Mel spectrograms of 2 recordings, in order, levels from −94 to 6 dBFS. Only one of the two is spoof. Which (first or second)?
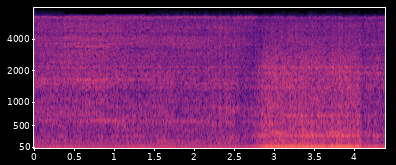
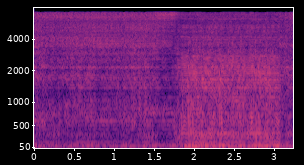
second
